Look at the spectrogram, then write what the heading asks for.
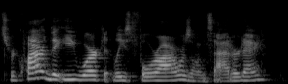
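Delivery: plain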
